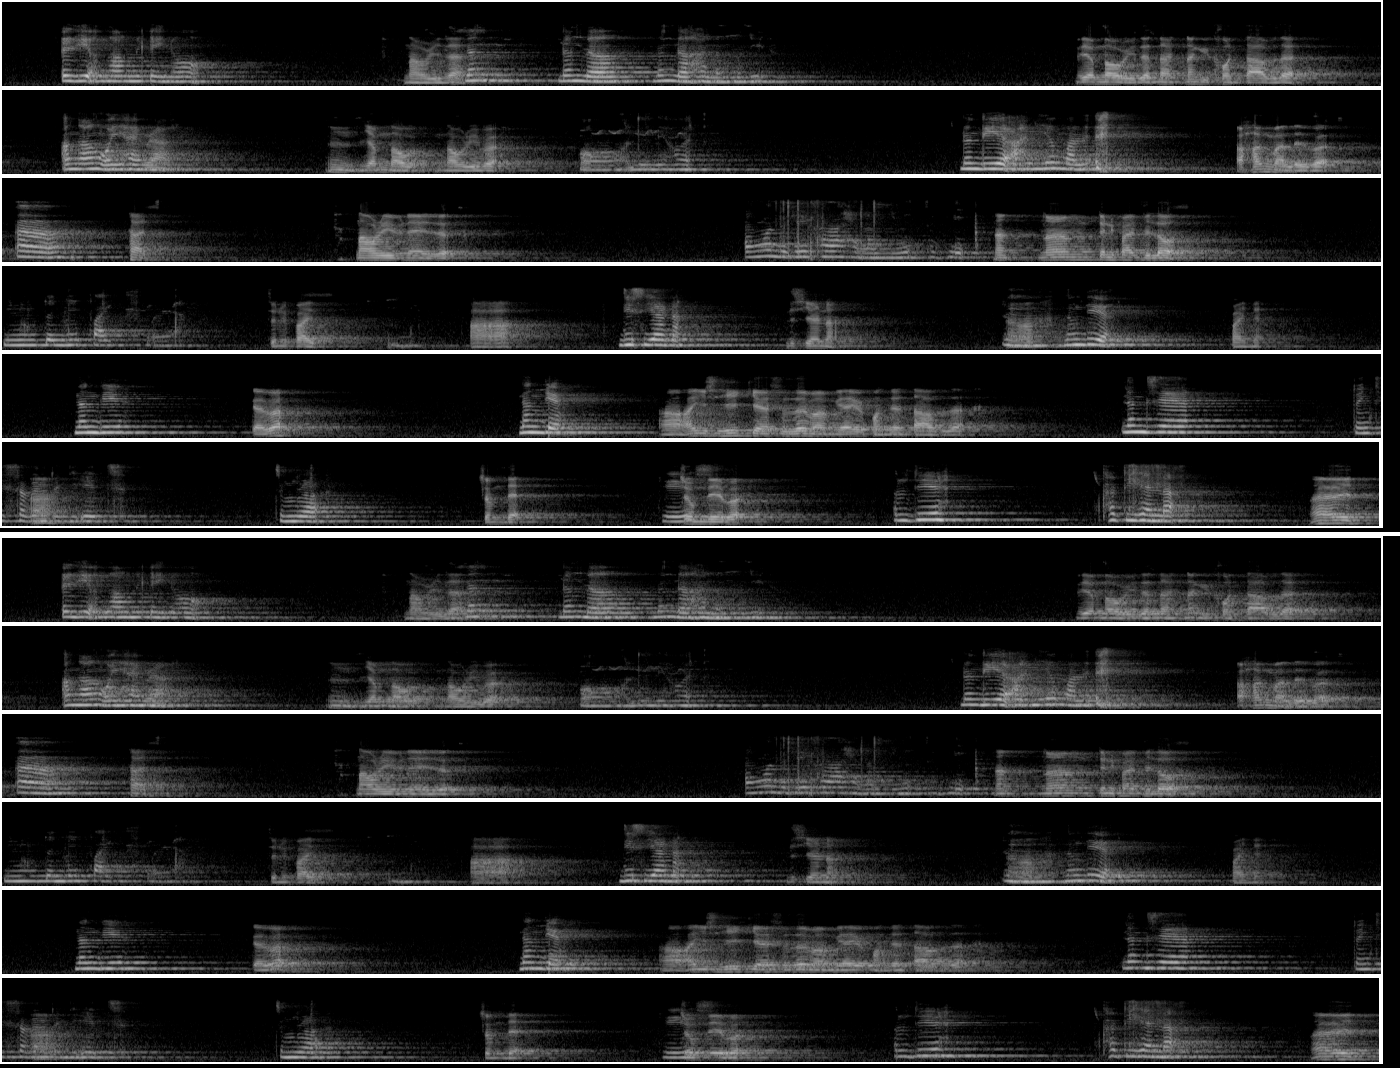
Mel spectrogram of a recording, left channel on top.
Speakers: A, on the left (about 50°); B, on the left (about 70°).
A: ꯑꯩꯗꯤ ꯑꯉꯥꯡꯅꯦ ꯀꯩꯅꯣ
B: ꯅꯥꯎꯔꯤꯗ
A: ꯅꯪ ꯅꯪꯅ ꯅꯪꯅ ꯍꯥꯜꯂꯝꯒꯅꯤ
B: ꯌꯥꯝ ꯅꯧꯔꯤꯗ ꯅꯪ ꯅꯪꯒꯤ ꯈꯣꯟ ꯇꯥꯕꯗ
A: ꯑꯉꯥꯡ ꯑꯣꯏ ꯍꯥꯏꯕ꯭ꯔꯥ
B: ꯎꯝ ꯌꯥꯝ ꯅꯥꯎꯔꯤꯕ
A: ꯑꯣ ꯑꯗꯨꯅꯦ ꯍ‌ꯣꯏ ꯅꯪꯗꯤ ꯑꯍꯟ ꯌꯥꯝꯃꯥꯜꯂꯦ
B: ꯑꯍꯟ ꯃꯥꯟꯂ‌‌ꯦ ꯕ
A: ꯑꯥ
B: ꯑ ꯅꯪꯔꯤꯕꯅꯦ ꯑꯩꯁꯨ
A: ꯑꯩꯉꯣꯟꯗꯗꯤ ꯈꯔ ꯍꯦꯜꯂꯝꯃꯤ ꯆꯍꯤ
B: ꯅꯪ ꯅꯪ twenty five below
A: um twenty ꯐꯥꯏꯚꯦ ꯑꯣꯏꯔ‌ꯦ
B: ꯇ꯭ꯋꯦꯟꯇꯤ ꯐꯥꯏꯚ
A: ꯎꯝ
B: ꯑꯥ
A: ꯗꯤꯁ ꯌꯔꯅ
B: ꯗꯤꯁ ꯌꯔꯅ
A: ꯎꯝ
B: ꯑꯥ
A: ꯅꯪꯗꯤ
B: ꯍꯣꯏꯅꯦ
A: ꯅꯪꯗꯤ
B: ꯀꯩ ꯕ
A: ꯅꯪꯗꯤ
B: ꯑ ꯑꯩꯒꯤ ꯆꯍꯤ ꯀꯌꯥ ꯁꯨꯗꯣꯏ ꯃꯥꯟꯒꯦ ꯑꯩꯒꯤ ꯈꯣꯟꯖꯦꯜ ꯇꯥꯕꯗ
A: ꯅꯪꯁꯦ ꯇ꯭ꯋꯦꯟꯇꯤ ꯁꯚꯦꯟ
B: ꯑꯥ
A: ꯇ꯭ꯋꯦꯟꯇꯤ ꯑꯩꯠ ꯆꯨꯝ꯭ꯕꯔꯥ
B: ꯆꯨꯝꯗꯦ
A: ꯏꯁ
B: ꯆꯨꯝꯗꯦꯕ
A: ꯑꯗꯨꯗꯤ ꯊꯥꯔꯇꯤ ꯍ‌ꯦꯟꯅ
B: ꯑꯩ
